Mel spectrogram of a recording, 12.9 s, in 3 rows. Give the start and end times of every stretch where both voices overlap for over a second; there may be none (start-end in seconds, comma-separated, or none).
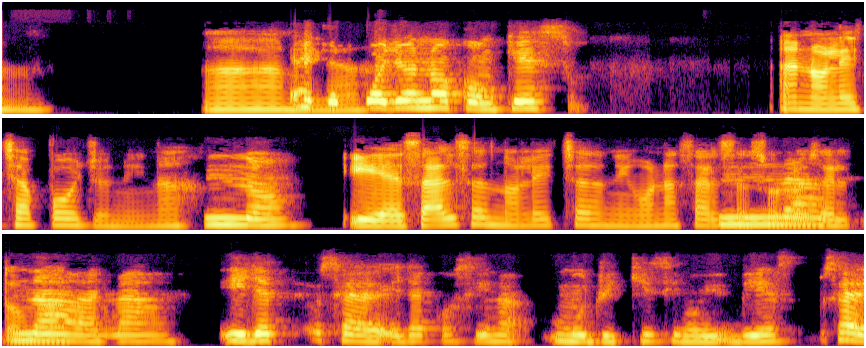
7.9-9.1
